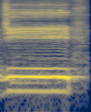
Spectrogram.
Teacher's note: یا ساکن سے پہلے زیر ہے، یا مدہ ہوا، اس لیے یا مدہ کو ایک الف کے برابر کھینچ کر پڑھیں گے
